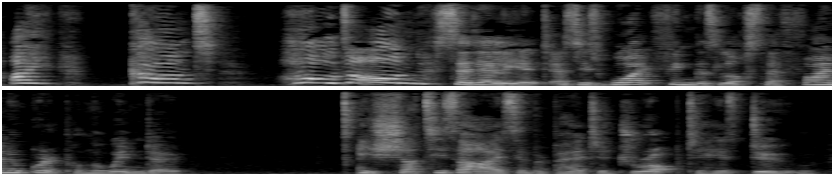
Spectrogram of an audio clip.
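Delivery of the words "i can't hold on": slow, very high strained wail; loud high-pitched cry of terror; desperate cry. A narrator's reading. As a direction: cry out drawn-out, losing your grip. Elliot slipping from the moving train.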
